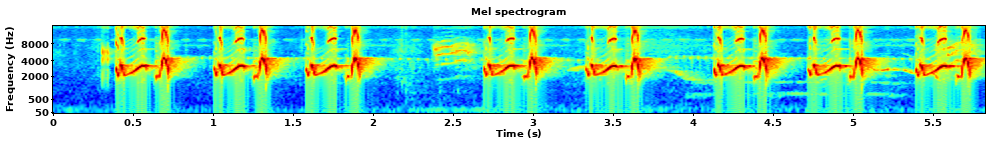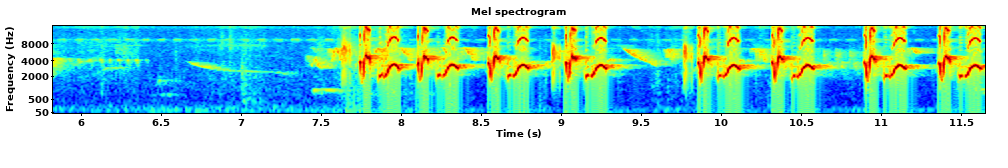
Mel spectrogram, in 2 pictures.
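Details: Lure call of the ashy tailorbird, played to bring birds in: long sequences of loud, sharp, rising chirps repeated about twice a second, a brief quieter gap midway, then a denser, faster run of chirps.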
